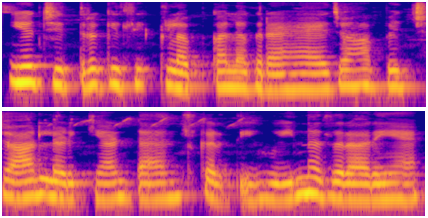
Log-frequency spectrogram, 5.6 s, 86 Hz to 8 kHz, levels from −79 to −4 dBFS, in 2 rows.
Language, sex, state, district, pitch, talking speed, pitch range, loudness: Hindi, female, Bihar, Darbhanga, 195 Hz, 200 wpm, 180-215 Hz, -16 LUFS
